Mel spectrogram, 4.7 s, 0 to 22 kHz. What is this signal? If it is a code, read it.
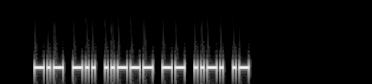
Morse code, heard as a keyed tone, about 32 wpm, 700 Hz. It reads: KD2MFA
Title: USA Call Signs - 6 Characters - Repeated 3x - 30wpm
